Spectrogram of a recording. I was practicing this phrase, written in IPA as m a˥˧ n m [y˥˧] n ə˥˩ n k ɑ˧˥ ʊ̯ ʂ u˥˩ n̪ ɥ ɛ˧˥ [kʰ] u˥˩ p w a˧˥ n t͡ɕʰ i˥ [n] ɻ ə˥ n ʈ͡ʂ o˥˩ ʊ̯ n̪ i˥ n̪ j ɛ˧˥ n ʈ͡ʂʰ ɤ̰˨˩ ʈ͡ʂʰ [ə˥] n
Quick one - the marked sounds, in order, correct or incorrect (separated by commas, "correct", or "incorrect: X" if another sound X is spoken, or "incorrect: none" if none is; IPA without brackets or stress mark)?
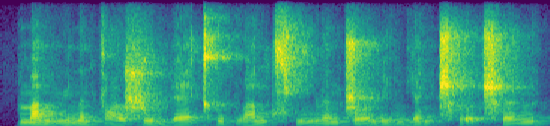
correct, correct, incorrect: ŋ, correct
